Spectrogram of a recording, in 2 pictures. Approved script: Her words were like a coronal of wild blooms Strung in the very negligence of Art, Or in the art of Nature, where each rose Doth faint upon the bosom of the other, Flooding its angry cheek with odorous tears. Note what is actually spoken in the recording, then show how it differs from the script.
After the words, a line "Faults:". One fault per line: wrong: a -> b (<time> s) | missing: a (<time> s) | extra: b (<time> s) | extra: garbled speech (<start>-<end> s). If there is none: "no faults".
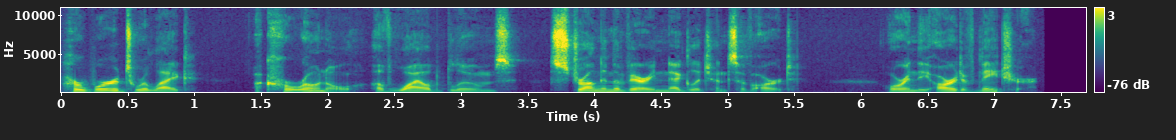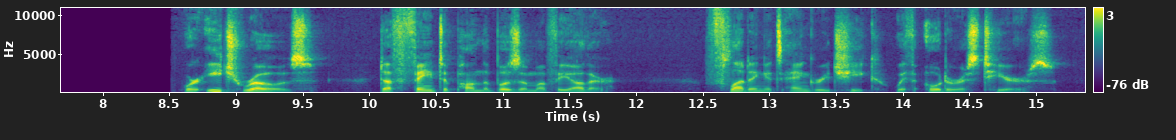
Her words were like a coronal of wild blooms Strung in the very negligence of Art, Or in the art of Nature, where each rose Doth faint upon the bosom of the other, Flooding its angry cheek with odorous tears.
Faults:
no faults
